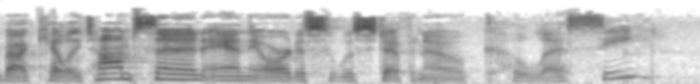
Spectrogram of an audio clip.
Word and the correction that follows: Caselli: Okay. – Caselli. I'm sorry, Michael.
